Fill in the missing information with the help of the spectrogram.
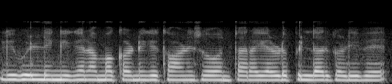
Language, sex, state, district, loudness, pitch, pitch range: Kannada, female, Karnataka, Bangalore, -13 LUFS, 205 Hz, 200-210 Hz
